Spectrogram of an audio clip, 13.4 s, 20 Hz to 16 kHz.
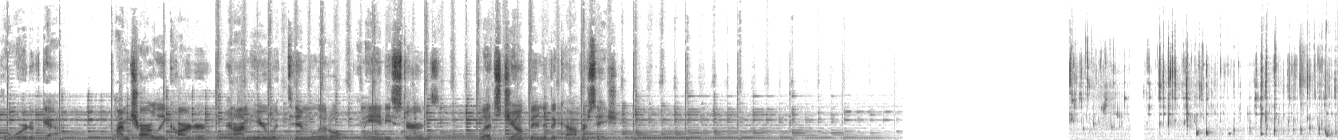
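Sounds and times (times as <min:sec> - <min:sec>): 
short tonal musical passage with steady beats: 0:00.1 - 0:08.1
speech: 0:00.2 - 0:06.4
coffee pouring from a carafe with splashes and drips: 0:10.7 - 0:13.3.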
